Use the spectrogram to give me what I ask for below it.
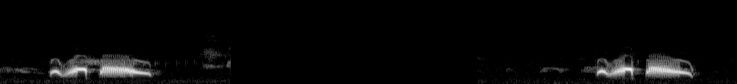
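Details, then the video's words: Spotted dove coo recording of male and female birds, used to stimulate and train other doves to call; two separate low, rolling coo phrases, each a short hooked note then a longer, falling coo, with silence between them. "chim cu gáy giọng thổ thúc gù bài bản, giọng gáy gây ức chế cao"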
